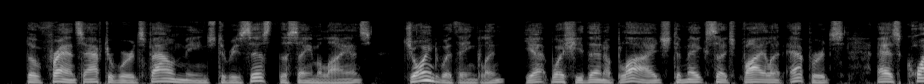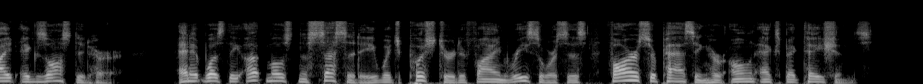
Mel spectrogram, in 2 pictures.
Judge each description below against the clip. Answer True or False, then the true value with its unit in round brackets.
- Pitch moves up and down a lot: True (6.5 semitones)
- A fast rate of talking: False (145 wpm)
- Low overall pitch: True (110 Hz)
